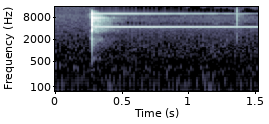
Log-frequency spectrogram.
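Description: A real silver coin, centered in a Pocket Pinger, is flicked once and gives a single bright, high-pitched ping. The ping holds clear steady tones that ring on through the end of the clip. The long, pure ring confirms the coin is genuine silver.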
